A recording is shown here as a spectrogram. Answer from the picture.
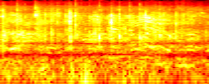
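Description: Low background chatter of a large crowd of children, many small voices mixed together, with scattered light knocks and rustles and no single voice standing out.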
